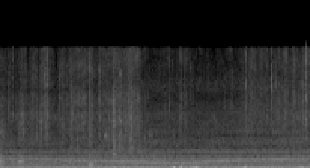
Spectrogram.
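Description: An emergency-vehicle siren wailing, its pitch sliding slowly down and then back up, over a steady low rumble. A few low thumps come just past halfway.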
